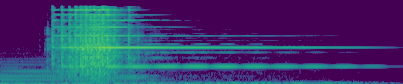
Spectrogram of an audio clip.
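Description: A single bright bell ding, struck once a moment in and ringing out with several clear tones that fade away over about a second and a half.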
